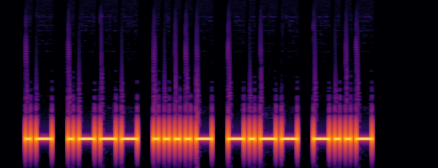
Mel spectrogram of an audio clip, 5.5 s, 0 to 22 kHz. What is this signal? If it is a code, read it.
Morse code, heard as a keyed tone, about 19 wpm, 700 Hz. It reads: AJ4YX
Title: Speed Racing - USA 2x2 Call Signs 15wpm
